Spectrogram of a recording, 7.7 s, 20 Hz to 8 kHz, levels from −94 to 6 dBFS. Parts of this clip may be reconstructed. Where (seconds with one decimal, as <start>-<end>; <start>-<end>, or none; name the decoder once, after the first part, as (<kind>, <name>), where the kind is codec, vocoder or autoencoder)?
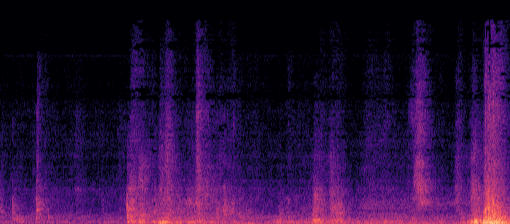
0.0-7.7 (codec, HILCodec)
